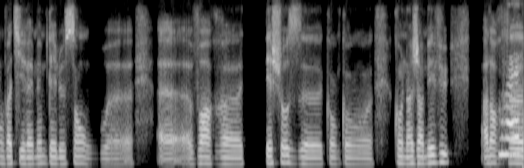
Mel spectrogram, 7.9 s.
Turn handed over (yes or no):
no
